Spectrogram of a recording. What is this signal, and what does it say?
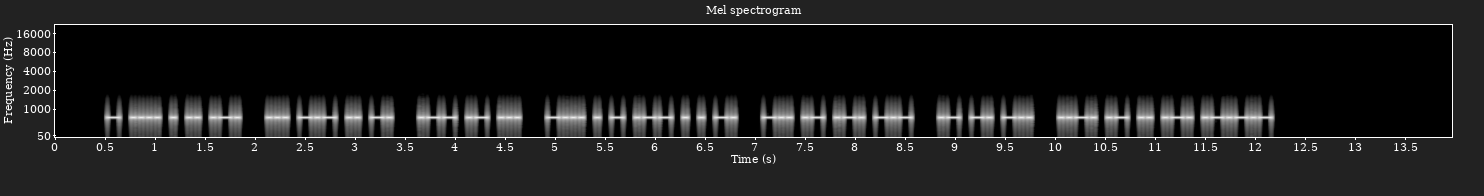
Morse code, heard as a keyed tone, about 30 wpm, 700 Hz. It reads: THEIR SKIN WAS BETWEEN DARK AND FAIR.
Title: Sentences from Top 1300 Words 30wpm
